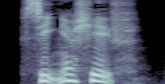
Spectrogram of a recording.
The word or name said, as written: seniorchef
